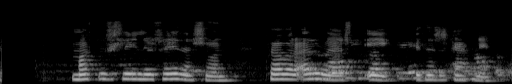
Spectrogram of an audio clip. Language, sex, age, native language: Icelandic, female, 13, Icelandic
